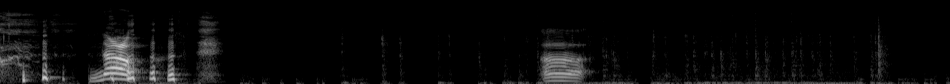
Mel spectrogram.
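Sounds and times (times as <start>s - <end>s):
laughter: 0.0s - 1.9s
person sighing: 0.9s - 2.2s, 5.4s - 6.0s
speech: 0.9s - 2.2s
typing on a computer keyboard: 3.4s - 9.0s.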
